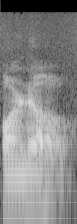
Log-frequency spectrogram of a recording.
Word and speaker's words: Ornot: Now this is a company, I think it's French, Ornot. The T is silent.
